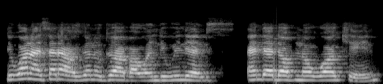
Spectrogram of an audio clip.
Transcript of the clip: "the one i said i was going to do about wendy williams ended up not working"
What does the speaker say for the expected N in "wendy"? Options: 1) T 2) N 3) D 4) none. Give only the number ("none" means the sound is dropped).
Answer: 2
